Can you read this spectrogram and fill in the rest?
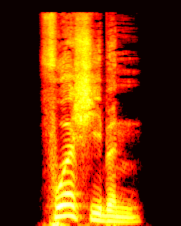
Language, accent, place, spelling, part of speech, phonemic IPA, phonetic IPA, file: German, Germany, Berlin, vorschieben, verb, /ˈfoːʁˌʃiːbən/, [ˈfoːɐ̯ˌʃiːbn̩], De-vorschieben.ogg
- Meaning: 1. to push forward 2. to feed (to a machine) 3. to use as a pretext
